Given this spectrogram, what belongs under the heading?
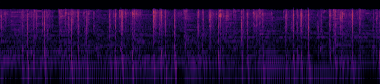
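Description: Horse hooves clip-clopping steadily while a rider goes at a brisk pace in a stable arena, loud and close, a rhythmic beat that continues throughout, with no talk.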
